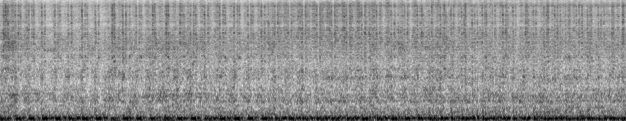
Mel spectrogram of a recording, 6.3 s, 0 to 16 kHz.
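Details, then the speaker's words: Long-abandoned 1952 Ford Crestline idling low and lumpy, not running on all cylinders, carburetor thought to need work and fed by dribbling fuel; owner suspects a vacuum leak; rough idle. "it's not quite running on all though definitely something going on there just going to try to idle it up here a bit unless I have another vacuum leak I don't know about"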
